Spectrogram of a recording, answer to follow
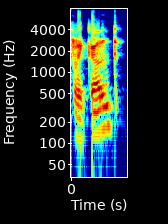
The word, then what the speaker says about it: Recalt: Twitter es @ recalt recal se escribe r e c a L t recalt también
